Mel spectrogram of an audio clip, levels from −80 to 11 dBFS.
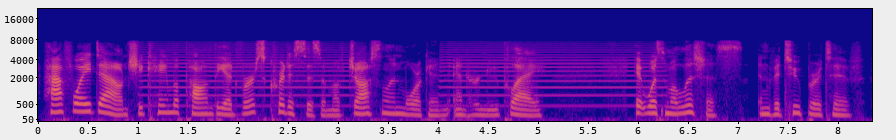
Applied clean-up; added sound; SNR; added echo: none; Trumpet; 13 dB; none.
